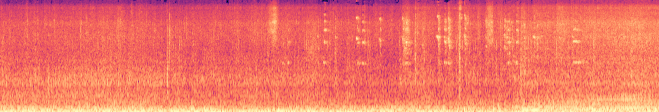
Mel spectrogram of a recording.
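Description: Truck driving on a dirt road, heard from inside the cab: a steady low rumble of engine and tyres, with small clicks and rattles in the middle.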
